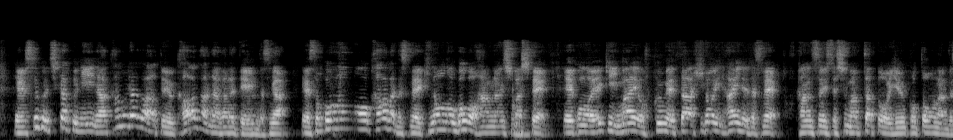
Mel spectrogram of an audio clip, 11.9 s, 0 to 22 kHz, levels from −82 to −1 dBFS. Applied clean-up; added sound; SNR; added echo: neural mask model DeepFilterNet 3.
